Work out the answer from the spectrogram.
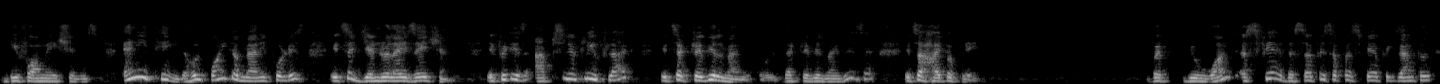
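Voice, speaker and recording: A man's voice: a little high, sing-song, a little fast, dark tone, breathy edge, highs cut off. A male instructor explaining a concept to a live class, using everyday examples and often checking that students follow.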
